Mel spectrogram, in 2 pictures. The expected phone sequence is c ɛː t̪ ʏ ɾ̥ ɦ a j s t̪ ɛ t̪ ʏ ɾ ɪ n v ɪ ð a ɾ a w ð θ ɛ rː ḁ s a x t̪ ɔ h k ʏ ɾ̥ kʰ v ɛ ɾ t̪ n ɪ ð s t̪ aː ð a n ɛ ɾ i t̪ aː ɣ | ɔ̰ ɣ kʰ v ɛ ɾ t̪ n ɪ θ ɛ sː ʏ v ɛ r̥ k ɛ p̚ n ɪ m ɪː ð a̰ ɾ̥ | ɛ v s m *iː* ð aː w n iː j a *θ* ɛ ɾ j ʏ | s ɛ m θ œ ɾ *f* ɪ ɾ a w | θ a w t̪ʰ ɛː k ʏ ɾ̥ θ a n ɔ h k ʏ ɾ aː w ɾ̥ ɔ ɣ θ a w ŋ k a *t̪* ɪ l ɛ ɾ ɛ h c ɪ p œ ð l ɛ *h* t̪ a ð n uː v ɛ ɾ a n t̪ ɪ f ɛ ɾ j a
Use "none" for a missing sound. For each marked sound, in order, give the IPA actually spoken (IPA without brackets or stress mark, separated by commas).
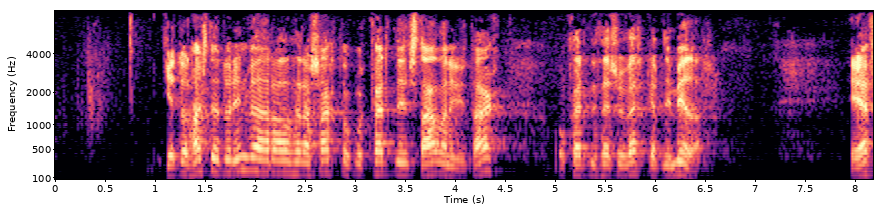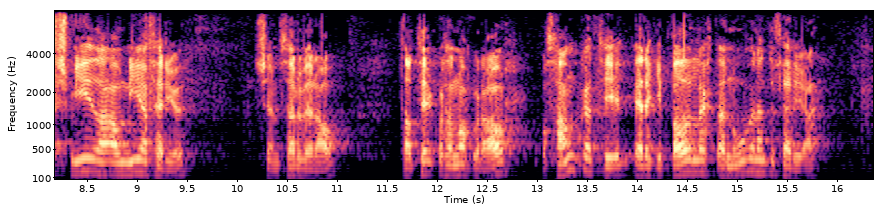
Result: iː, f, v, t̪ʰ, x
